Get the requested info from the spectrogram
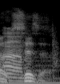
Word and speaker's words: SZA: There's also a song called Drew Barrymore by SZA, or SZA, and I don't know how to pronounce it because I'm an asshole. – Oh, SZA.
